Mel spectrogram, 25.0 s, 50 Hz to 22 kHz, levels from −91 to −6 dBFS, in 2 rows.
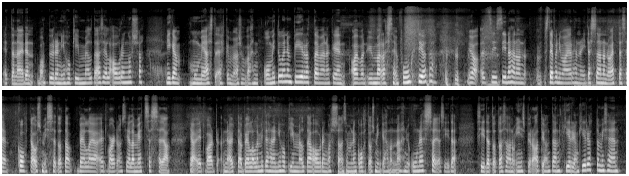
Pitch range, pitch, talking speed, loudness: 200-225 Hz, 210 Hz, 175 wpm, -25 LUFS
